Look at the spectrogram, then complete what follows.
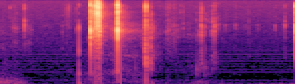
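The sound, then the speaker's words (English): A can of Promise Ring double dry-hopped double IPA from Blackstack and Modest Brewing cracks open: a few sharp metallic clicks and a quick hiss of escaping gas, then quiet with faint handling noises. No one speaks. “Good sip. Good crack. Good sip.”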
